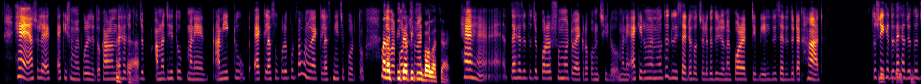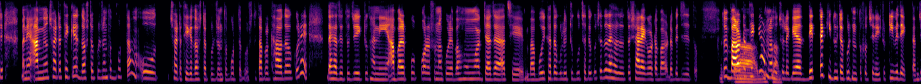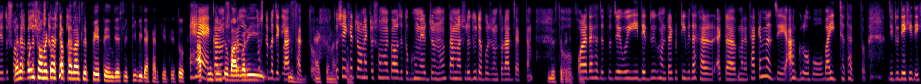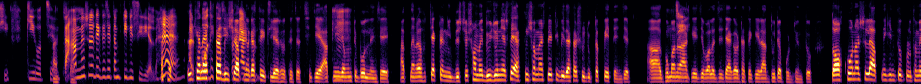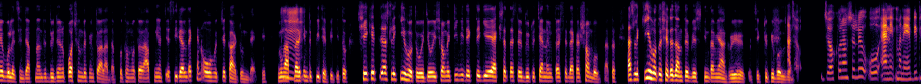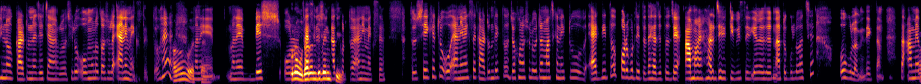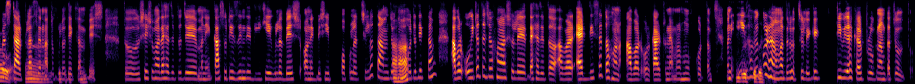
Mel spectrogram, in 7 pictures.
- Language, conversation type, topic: Bengali, podcast, ভাই-বোনের সঙ্গে রাত জেগে টেলিভিশনের অনুষ্ঠান দেখার কোনো স্মৃতি আছে?
- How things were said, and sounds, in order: laughing while speaking: "আমায় আর যে টিভি সিরিয়াল যে নাটকগুলো আছে"; in Hindi: "কাসুটির জিন্দেগি"; laughing while speaking: "মানে এইভাবে করে আমাদের হচ্ছে হলো গিয়ে টিভি দেখার প্রোগ্রামটা চলত"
